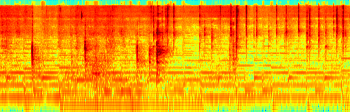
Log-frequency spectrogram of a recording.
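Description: Urad dal and chana dal frying on low heat in a pan for a tomato onion uppittu, with scattered utensil clinks and scraping stirs over a steady low sizzle.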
